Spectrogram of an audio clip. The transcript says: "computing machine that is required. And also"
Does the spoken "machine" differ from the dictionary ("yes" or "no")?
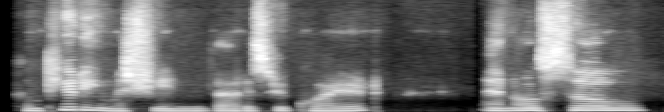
no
